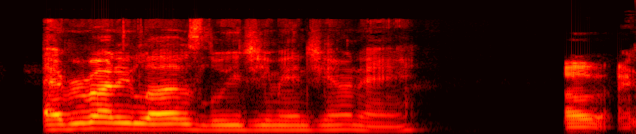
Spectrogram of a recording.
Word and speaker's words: Mangione: In reference to Luigi Mangoni. Everybody loves Luigi Mangione. Oh, I said his last name wrong, but it's okay.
